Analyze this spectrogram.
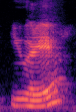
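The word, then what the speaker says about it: Urrea: of broken angels by luis luis alberto urea urea that's how you say it that's this one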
